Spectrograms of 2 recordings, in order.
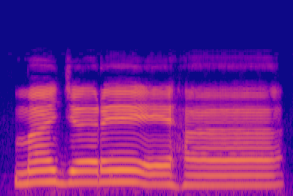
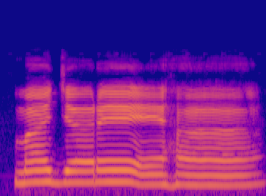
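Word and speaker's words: مجراها: Kalimatnya bertuliskan majroha. Tapi pengertiannya menyebutkan memiringkan bunyi fathah pada kasrah. Bagaimana caranya? Maka majroha dibaca majreha. Majroha dibaca majreha. Ingat ya, majreha.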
